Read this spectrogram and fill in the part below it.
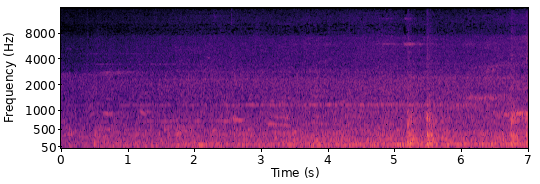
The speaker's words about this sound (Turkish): Sabah dörtte ise ana terminalden kalkacak hidrojenli trene yetiştiler.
